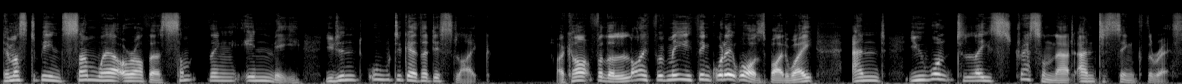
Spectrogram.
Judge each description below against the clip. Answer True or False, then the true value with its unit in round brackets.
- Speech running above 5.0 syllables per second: True (5.2 syllables/s)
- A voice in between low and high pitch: True (160 Hz)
